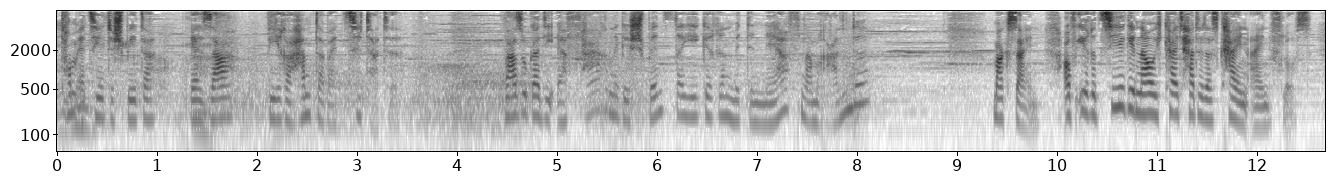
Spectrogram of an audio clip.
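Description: A woman's voice: lowish voice, animated, normal speed, music in the background. A woman narrating a scripted children's story in a dramatic, suspenseful way.

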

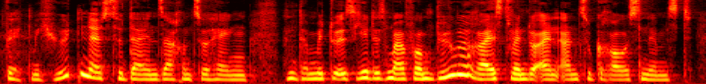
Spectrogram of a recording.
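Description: A woman's voice: lowish voice, fairly quick, close to an everyday voice. An actress playing a proud, independent young woman in a radio drama, matter-of-fact and earnest. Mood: defiant. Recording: clear music behind.

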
